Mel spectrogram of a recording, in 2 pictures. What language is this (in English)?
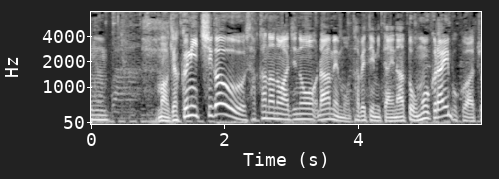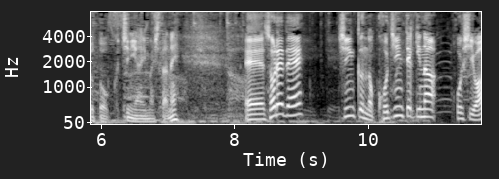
Japanese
